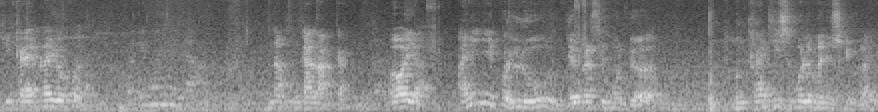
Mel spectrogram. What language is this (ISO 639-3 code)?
msa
